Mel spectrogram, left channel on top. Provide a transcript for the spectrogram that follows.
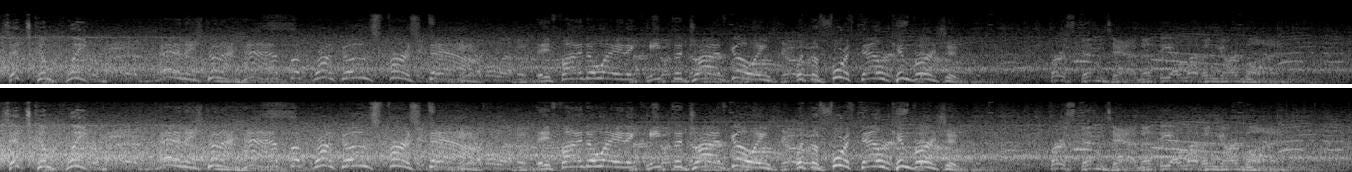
It's complete. And he's going to have the Broncos' first down. They find a way to keep the drive going with the 4th down conversion. 1st and 10 at the 11-yard line.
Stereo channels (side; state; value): left; quieter; 10.2 dB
